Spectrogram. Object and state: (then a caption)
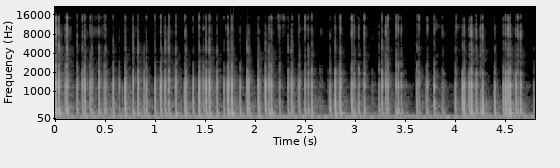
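Jelly PVC handbag squeaking under fingertips. Fingertips grip and squeak on the rubbery plastic front of a hollow pink jelly PVC handbag. The result is a rapid, continuous run of short, dry squeaks and rubbery rubs with a muffled low-mid body and very little bright top end.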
